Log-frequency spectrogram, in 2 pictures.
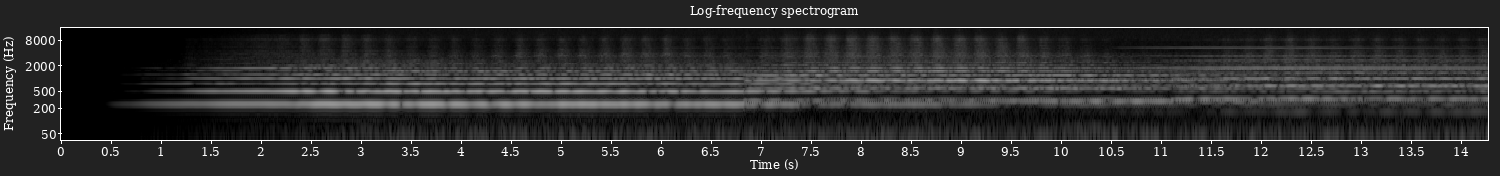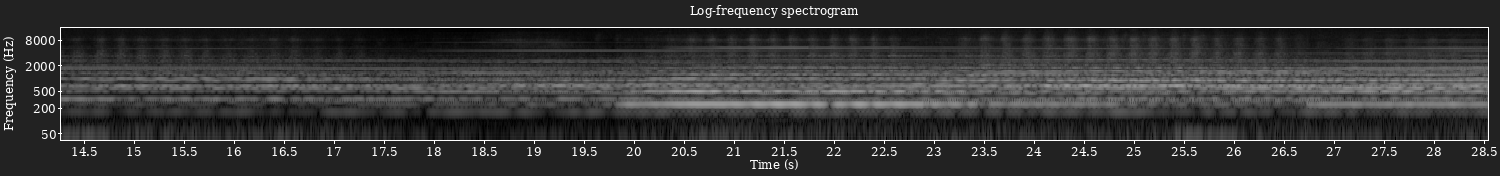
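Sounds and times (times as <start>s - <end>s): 
333 Hz tone: 0.6s - 28.5s.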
